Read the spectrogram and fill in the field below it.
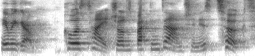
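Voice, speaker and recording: A woman speaks with an energetic tone. Her pitch is high. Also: very clean recording, silent background. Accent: British. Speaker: fitness instructor. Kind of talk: workout instruction.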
